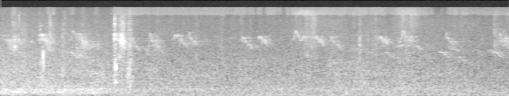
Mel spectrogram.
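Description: Near silence: faint outdoor ambience with small birds chirping now and then, and a couple of soft clicks about a second in.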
